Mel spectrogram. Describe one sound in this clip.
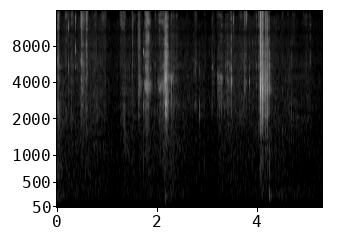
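A crochet hook rustles softly through yarn.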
